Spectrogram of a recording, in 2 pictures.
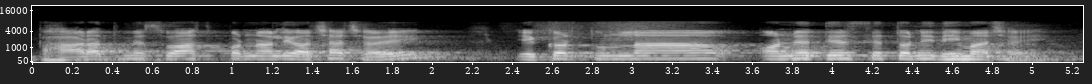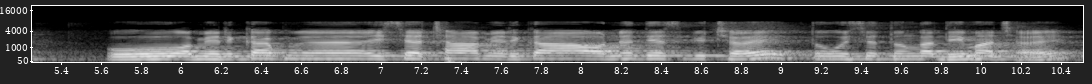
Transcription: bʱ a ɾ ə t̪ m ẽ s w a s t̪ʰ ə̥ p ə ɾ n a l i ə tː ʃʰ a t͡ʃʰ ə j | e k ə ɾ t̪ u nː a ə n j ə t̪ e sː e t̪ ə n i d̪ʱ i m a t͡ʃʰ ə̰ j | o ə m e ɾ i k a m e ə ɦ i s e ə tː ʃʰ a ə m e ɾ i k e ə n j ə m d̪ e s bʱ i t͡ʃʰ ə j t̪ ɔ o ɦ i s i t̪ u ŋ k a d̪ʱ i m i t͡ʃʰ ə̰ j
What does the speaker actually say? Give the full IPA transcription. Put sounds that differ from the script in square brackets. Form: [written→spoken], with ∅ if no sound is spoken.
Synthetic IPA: bʱ a ɾ ə t̪ m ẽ s w a s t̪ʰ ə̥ p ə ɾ n a l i ə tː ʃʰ a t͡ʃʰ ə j | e k ə ɾ t̪ u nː a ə n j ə [t̪→d̪] e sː e t̪ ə n i d̪ʱ i m a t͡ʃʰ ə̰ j | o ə m e ɾ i k a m e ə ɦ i s e ə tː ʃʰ a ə m e ɾ i k [e→a] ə n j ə [m→∅] d̪ e s bʱ i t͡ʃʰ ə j t̪ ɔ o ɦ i s [i→e] t̪ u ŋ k a d̪ʱ i m [i→a] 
